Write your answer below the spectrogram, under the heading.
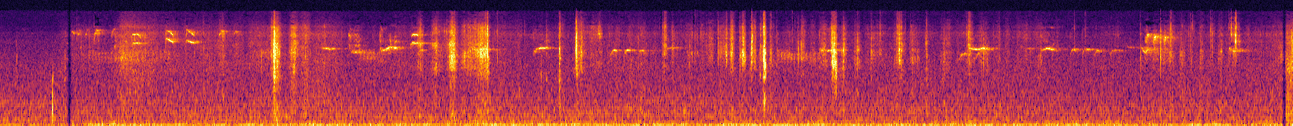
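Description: Faint scraping and sharp ticks of a knife blade cutting into the bark of a birch log, with small birds chirping now and then.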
